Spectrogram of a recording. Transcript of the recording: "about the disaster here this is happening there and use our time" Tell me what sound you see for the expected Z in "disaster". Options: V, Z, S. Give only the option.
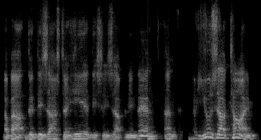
Z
